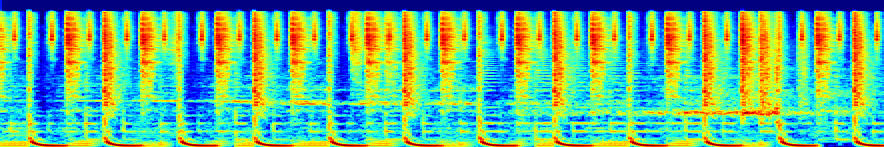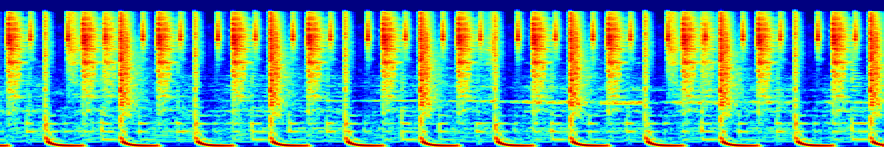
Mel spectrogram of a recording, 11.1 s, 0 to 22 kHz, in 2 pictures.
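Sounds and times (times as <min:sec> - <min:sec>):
bright high percussion: 0:00.0 - 0:11.0
electronic dance track: 0:00.0 - 0:11.0
kick drum: 0:00.0 - 0:11.0.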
